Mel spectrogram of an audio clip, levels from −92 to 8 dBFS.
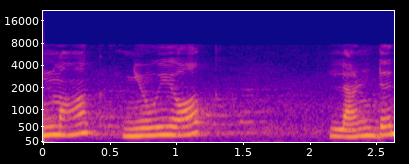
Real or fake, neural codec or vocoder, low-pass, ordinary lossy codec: real; none; none; none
